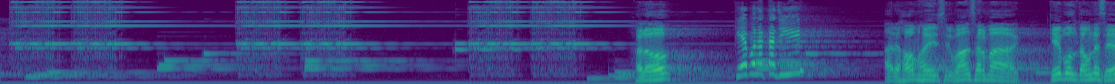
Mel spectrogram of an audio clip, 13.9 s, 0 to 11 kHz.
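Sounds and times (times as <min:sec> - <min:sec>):
telephone ringing with a bright electronic trill: 0:00.0 - 0:08.0
speech: 0:07.4 - 0:08.5, 0:09.2 - 0:10.2, 0:11.0 - 0:13.9.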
